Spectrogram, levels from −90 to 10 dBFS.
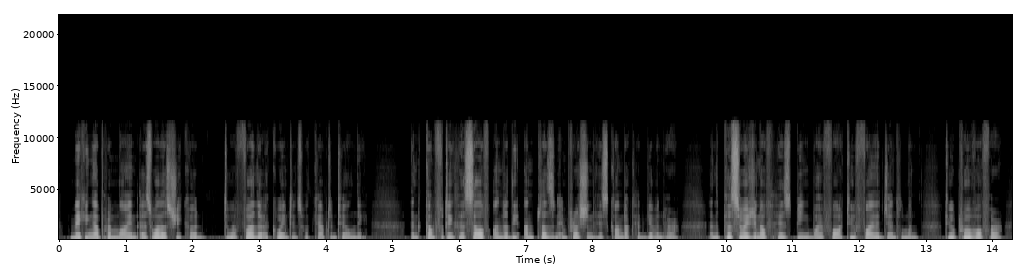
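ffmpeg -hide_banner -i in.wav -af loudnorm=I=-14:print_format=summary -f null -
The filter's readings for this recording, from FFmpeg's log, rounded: Input Integrated:    -29.2 LUFS
Input True Peak:      -7.6 dBTP
Input LRA:             3.9 LU
Input Threshold:     -39.5 LUFS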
